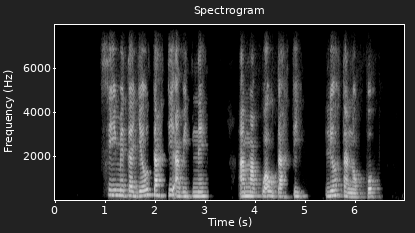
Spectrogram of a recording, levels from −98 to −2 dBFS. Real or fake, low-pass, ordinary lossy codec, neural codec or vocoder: real; 7.2 kHz; Opus, 24 kbps; none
